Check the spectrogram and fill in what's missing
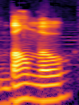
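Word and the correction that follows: bon mot: What was that weird pronunciation? It's Bon Mott.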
